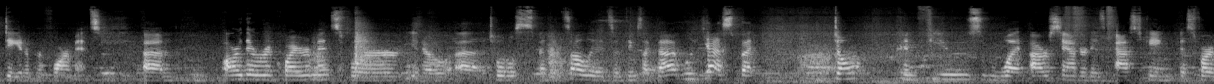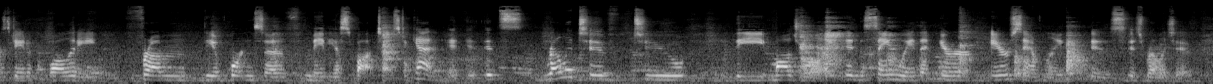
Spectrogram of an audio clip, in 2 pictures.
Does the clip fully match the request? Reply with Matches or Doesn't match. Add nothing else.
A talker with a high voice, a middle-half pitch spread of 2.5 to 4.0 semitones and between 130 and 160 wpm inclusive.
Matches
